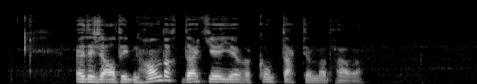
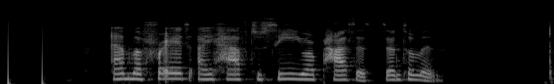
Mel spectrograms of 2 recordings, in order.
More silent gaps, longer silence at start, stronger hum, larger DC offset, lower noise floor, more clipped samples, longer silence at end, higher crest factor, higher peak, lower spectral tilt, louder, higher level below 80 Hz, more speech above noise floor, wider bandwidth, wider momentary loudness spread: neither; first, 0.75 s vs 0.05 s; neither; neither; second, -63 dBFS vs under -90 dBFS; neither; first, 1.15 s vs 0 s; about the same, 18 dB vs 20 dB; first, -4 dBFS vs -16 dBFS; first, -5.5 dB/octave vs -3.5 dB/octave; first, -20 LUFS vs -35 LUFS; about the same, -58 dBFS vs -60 dBFS; second, 43 dB vs over 55 dB; about the same, 11 kHz vs 10 kHz; second, 19 LU vs 22 LU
